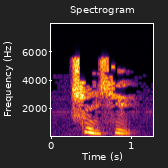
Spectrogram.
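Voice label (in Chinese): "顺序", Mandarin Chinese; hsk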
